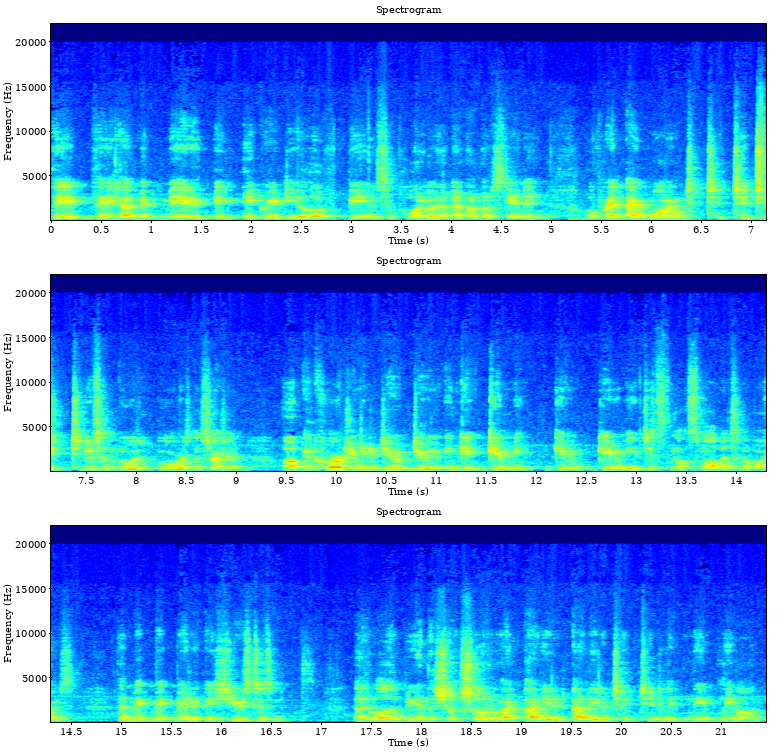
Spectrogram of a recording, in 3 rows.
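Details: 15-year-old boy with Tourette syndrome, which he says challenges his speech; speech disfluency with repetitions.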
